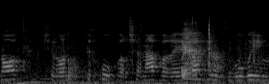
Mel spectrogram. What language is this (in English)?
Hebrew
